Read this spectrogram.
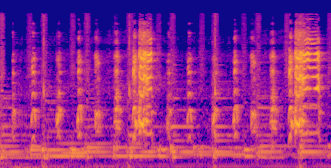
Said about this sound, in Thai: ก็น่าจะมาจากเสียงร้องของไก่นะคะ ที่ไก่จะร้องทันทีที่พระอาทิตย์ขึ้น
